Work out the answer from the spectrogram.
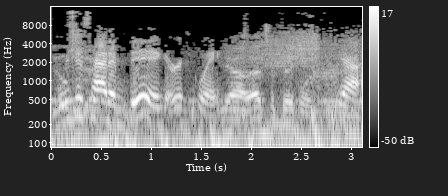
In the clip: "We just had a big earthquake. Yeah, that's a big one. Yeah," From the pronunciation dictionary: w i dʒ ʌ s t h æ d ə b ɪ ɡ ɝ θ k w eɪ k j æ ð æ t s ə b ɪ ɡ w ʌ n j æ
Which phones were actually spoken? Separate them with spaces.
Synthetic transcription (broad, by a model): w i dʒ ʌ s t h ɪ d ə b ɪ ɡ ɝ θ k w eɪ k j æ ð æ t s ə b ɪ ɡ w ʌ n j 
